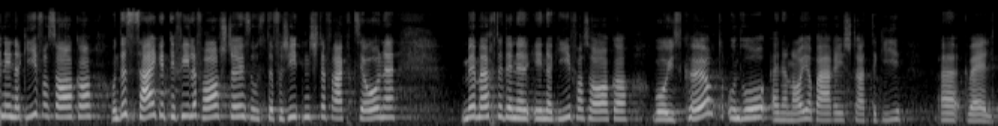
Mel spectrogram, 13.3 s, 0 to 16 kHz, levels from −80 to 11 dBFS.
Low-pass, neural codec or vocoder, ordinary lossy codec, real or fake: 10.8 kHz; codec, 24 kHz, 3.1 kbps, DualCodec; Opus, 32 kbps; fake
